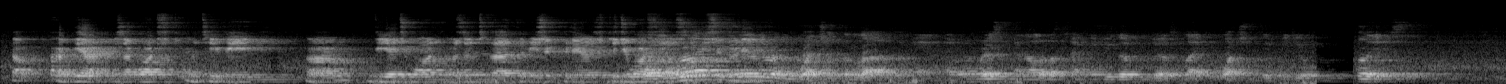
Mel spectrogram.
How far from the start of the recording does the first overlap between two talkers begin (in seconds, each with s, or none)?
6.4 s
